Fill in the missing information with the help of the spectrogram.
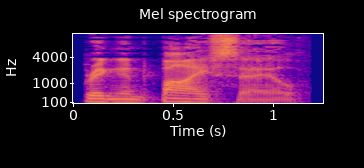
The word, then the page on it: bring and buy sale: British English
